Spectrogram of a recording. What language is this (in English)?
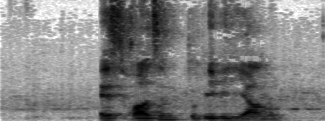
Kurdish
